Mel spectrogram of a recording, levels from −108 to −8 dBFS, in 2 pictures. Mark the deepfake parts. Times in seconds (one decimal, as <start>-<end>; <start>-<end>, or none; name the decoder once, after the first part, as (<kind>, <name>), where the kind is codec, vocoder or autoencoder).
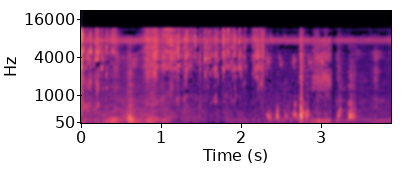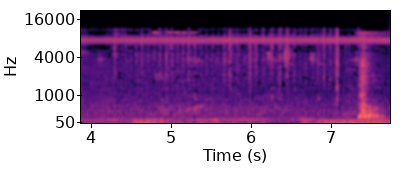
0.4-1.2 (vocoder, Vocos); 3.4-4.2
